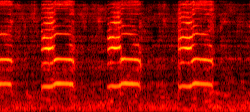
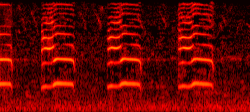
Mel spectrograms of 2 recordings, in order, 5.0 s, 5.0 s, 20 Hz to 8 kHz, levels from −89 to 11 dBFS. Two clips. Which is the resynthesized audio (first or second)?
first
